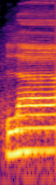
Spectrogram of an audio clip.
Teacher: अलिफ मद्दा को एक अलिफ के बराबर खींचते हैं · الف مدہ کو ایک الف کے برابر کھینچتے ہیں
